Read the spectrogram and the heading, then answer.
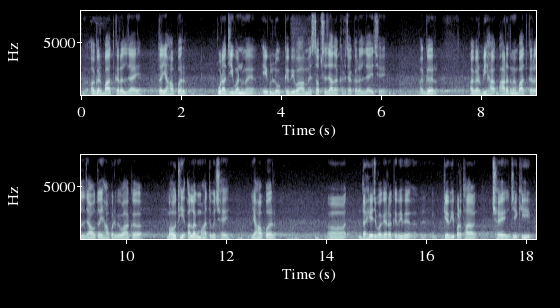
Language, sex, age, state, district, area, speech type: Maithili, male, 18-30, Bihar, Purnia, rural, spontaneous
